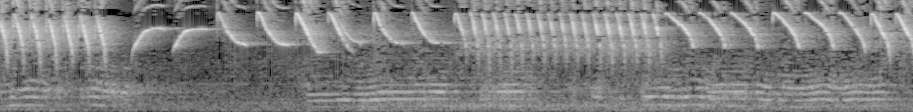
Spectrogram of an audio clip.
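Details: AF canary singing a loud, fast song filled with ciblek (prinia) imitations: rapid runs of high, sweeping downslurred notes, about four per second, with steady trilled stretches and fainter lower whistled notes beneath.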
